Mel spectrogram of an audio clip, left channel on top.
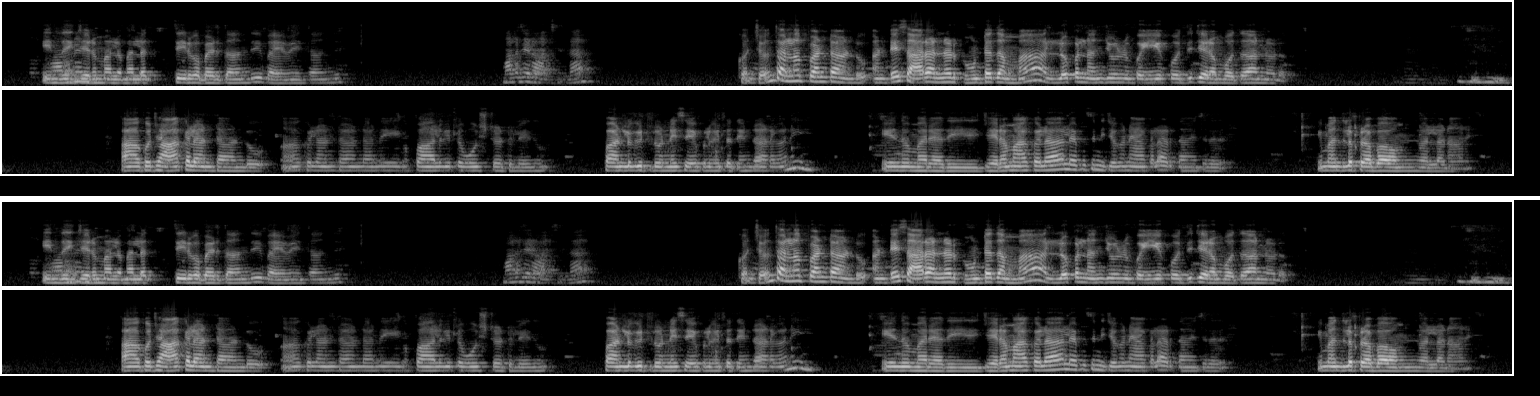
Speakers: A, on the left; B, in the centre.
A: వరుణ్
B: ఏందో
A: ఎందుకు
B: జరిమల మళ్ళ తిరగబెడతాంది భయమైతాంది
A: మళ్ళ జరం వచ్చిందా
B: కొంచెం తలనొప్పి అంటాండు. అంటే సార్ అన్నాడు ఉంటదమ్మా లోపల నంజోల్లు పోయ్యే కొద్ది జర రం పోతది అన్నాడు
A: <inaudible> ఉహు
B: ఉహు ఆ కొంచెం ఆకలి అంటాండు. ఆకలి అంటాండు అని పాలుగీట్లా పోసేటట్టులేదు. పండ్లు గిట్లు ఉన్నాయి సేపులు గిట్లా తింటాండు గాని ఏందో మరి అది జ్వరం ఆకలా లేకపోతే నిజంగానే ఆకలా అర్థంమయితలేదు ఈ మందుల ప్రభావం వల్ల నా అని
